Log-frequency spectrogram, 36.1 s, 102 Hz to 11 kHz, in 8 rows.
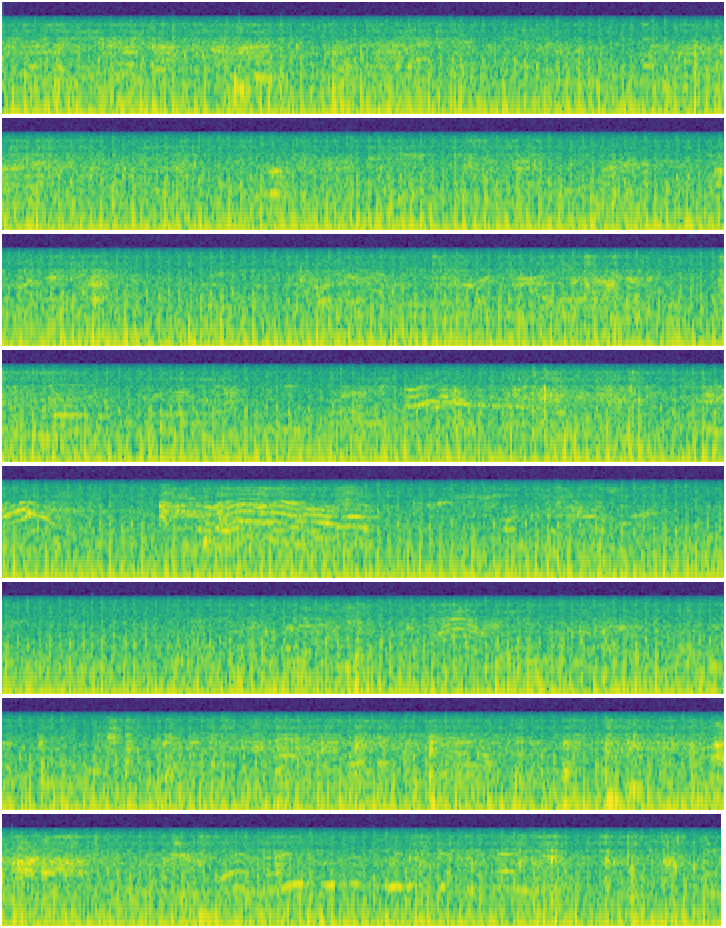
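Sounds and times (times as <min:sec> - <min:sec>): faint children's voices: 0:00.0 - 0:36.0
pool water splashing: 0:00.0 - 0:36.0
steady background hiss: 0:00.0 - 0:36.0.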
